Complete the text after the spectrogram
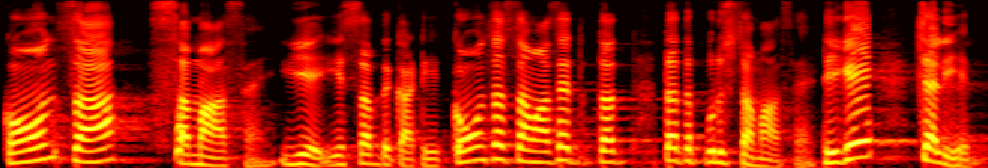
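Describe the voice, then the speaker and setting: A man's voice: sits high, big pitch swings, unhurried, a bit bright. A young man teaching an exam-prep lesson, explaining Hindi poems in a chatty way and checking in with his students. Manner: chatty, addresses students as bhaiya, repeats "theek hai" often.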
